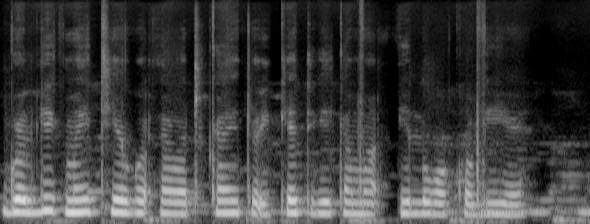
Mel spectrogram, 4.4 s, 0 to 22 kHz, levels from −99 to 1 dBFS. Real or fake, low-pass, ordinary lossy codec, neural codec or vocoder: fake; none; none; codec, 44.1 kHz, 7.8 kbps, DAC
